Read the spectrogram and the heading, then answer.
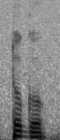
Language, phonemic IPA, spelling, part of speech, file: French, /to.ɡo/, Togo, proper noun, Fr-Togo.ogg
- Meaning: Togo (a country in West Africa)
